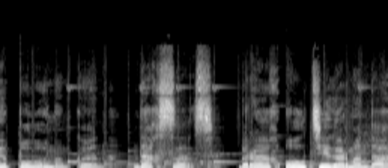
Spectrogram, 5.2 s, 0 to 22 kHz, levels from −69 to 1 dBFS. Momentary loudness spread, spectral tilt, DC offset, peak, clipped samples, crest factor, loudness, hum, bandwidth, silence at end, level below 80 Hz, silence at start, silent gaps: 12 LU; -5 dB/octave; under 0.1%; 0 dBFS; under 0.1%; 10 dB; -10 LUFS; none; 16.5 kHz; 0 s; -28 dBFS; 0 s; none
